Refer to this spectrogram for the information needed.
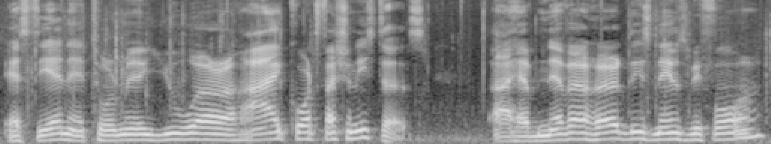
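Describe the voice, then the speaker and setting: A man playing a brisk, haughty eighteenth-century French gentleman in an audio drama, formal, wry and insistent. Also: medium pitch, close to an everyday voice. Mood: wry, suspicious.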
